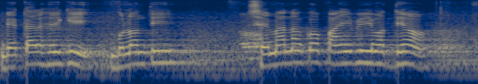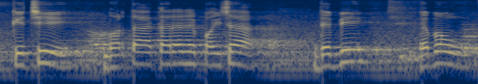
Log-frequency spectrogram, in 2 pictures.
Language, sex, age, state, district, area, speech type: Odia, male, 18-30, Odisha, Jajpur, rural, spontaneous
